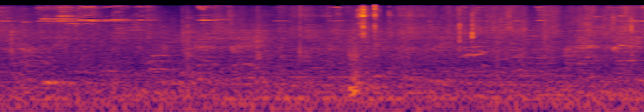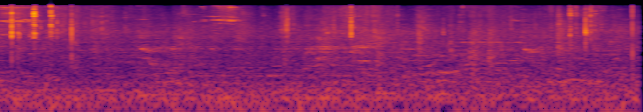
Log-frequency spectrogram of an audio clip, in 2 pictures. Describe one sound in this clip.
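Clothes hangers clack and scrape along a metal rail.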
